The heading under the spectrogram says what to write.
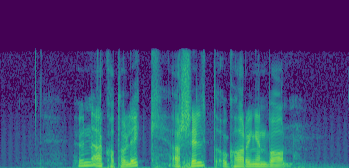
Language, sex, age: Norwegian, male, 21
